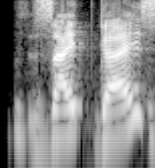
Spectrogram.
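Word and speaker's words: zeitgeist: is that Z guys zite guys german word it feels like a german word wel Look into that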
